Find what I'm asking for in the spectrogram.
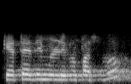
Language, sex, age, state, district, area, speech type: Odia, female, 45-60, Odisha, Sambalpur, rural, conversation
